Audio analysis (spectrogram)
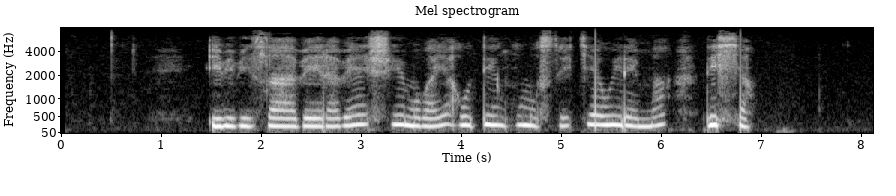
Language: Kinyarwanda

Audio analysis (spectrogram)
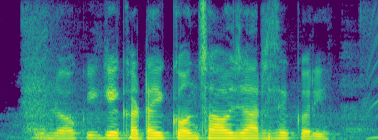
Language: Bhojpuri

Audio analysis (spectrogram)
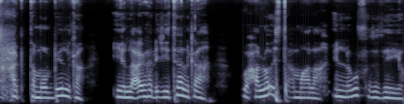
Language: Somali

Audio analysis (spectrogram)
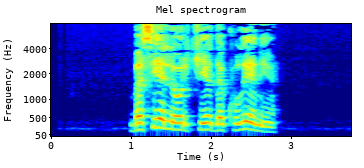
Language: Central Kurdish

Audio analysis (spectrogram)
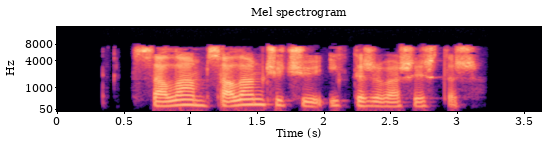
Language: Mari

